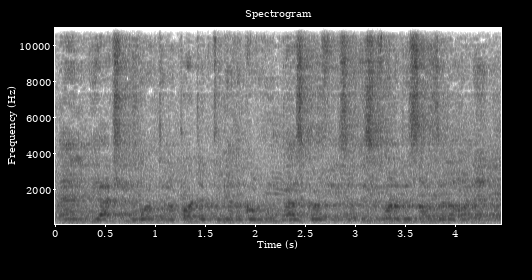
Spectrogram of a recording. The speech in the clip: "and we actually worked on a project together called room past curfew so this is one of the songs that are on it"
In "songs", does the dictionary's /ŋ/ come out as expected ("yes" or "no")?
no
